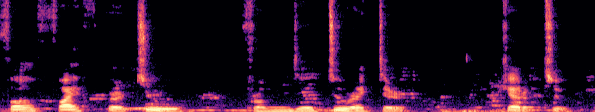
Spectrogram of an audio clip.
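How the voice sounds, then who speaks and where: Very slow speech in an Indonesian accent with ordinary pitch variation. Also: man. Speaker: student explaining a project. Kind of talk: tutorial. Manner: halting.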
